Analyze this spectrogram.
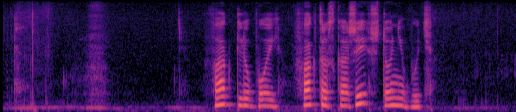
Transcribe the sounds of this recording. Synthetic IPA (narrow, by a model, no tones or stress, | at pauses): fakt̪lʲʊboj | fakt̪rəskɐʐɨʂt̪onʲɪbutʲ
